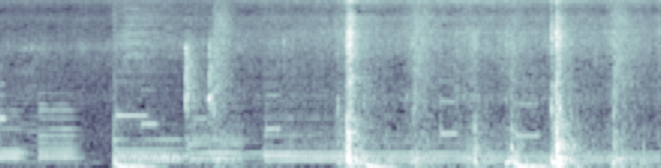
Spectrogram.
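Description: Background music plays over a stir-fry in a wok, with faint sizzling and several sharp knocks and scrapes of a wooden spatula against the pan as it is mixed. The loudest knocks come a little past two seconds in and near the end.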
